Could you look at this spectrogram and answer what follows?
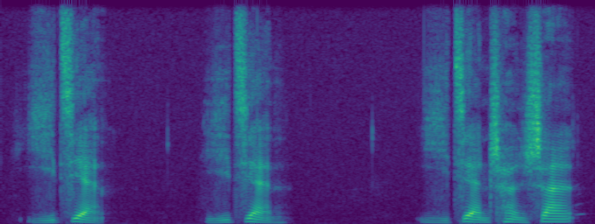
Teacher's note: so we've got what becomes a second tone, a fourth tone, then another fourth tone, then another first tone.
